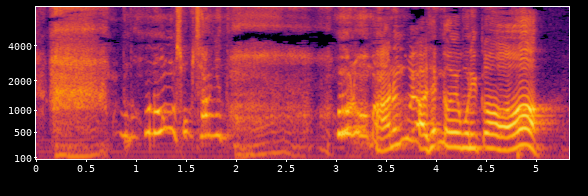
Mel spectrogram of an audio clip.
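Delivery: hammed-up sighing, tearful complaint; mock weeping. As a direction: reenact a self-pitying wail. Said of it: "막 눈물이 막 나더라고요". (과장되게 울먹이며 하소연)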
